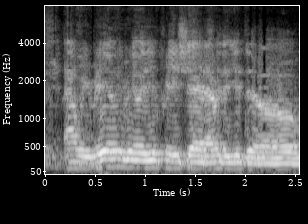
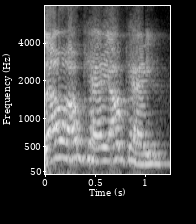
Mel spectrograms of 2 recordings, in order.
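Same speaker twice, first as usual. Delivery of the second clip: high-pitched falsetto wife; cartoonish high wifely voice; wife's reply; 13 semitones higher than usual. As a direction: put on a high woman's voice, dropping off at the end. Yelling wife answers husband.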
